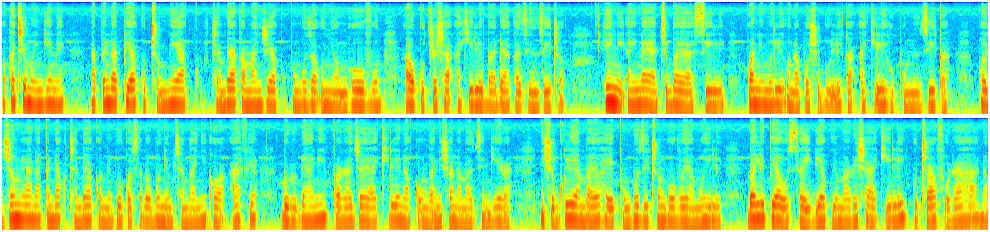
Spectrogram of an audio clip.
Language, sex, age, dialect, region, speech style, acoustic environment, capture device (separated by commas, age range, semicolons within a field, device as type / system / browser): Swahili, female, 25-34, Kenya - Mombasa, Kenya, happy, nature; people talking; construction; appliances, desktop / Windows / Chrome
